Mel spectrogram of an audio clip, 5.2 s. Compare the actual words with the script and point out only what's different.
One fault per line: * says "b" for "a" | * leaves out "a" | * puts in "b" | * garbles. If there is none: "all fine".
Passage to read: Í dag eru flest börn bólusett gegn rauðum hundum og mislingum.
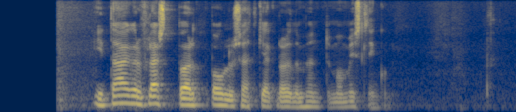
all fine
